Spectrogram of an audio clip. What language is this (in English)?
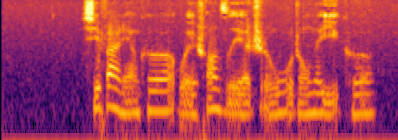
Chinese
